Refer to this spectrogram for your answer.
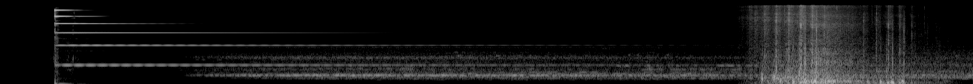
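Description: A single bright ding from a hotel front desk bell rung by the manager, its clear metallic tone ringing out and slowly fading, followed near the end by a brief burst of rustling, fluttering noise.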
